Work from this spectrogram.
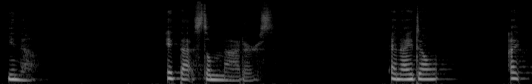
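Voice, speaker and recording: Girl voice acting a starving captive vampire lady, kinda high voice, real slow n breathy, whispery, snarky but desperate, audio roleplay. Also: a little mellow. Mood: pleading, haunted. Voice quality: breathy, often falling to a whisper. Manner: halting, weary, sardonic. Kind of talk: intimate dramatic audio roleplay.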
